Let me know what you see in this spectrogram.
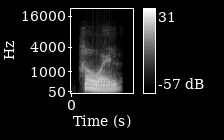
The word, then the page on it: Hoyle: Indian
